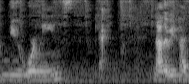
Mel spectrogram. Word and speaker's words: New Orleans: in Rhode Island and that's how they say it it's not Rhode Island it's Rhode Island like New Orleans it it's New Orleans not New Orleans okay now that we've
